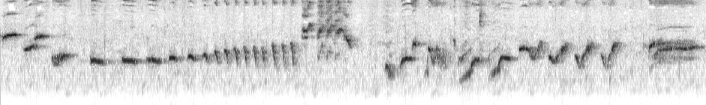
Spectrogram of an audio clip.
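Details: Singing white-rumped shama, a master recording for teaching other songbirds, delivering a long evenly pulsed trill rising gradually in pitch, a burst of harsh high notes, then rapid looping whistled phrases.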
